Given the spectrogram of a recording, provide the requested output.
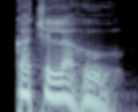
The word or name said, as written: कच-लहू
